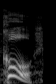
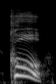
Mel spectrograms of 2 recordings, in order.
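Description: First: High, flat mock "cool"; deadpan cool. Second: Much higher, louder mock "Cool."; gleeful cool. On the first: Retelling a killer's reaction, mock unbothered "Cool". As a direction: toss off "Cool" like nothing happened. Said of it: "she was like". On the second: Imagining the killer's glee at a death, high mock chirp. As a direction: chirp "Cool" with delight before catching yourself. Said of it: "she'll be like".

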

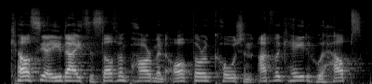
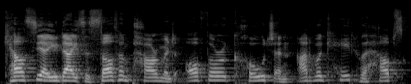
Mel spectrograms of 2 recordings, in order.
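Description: The two takes are said the same way.

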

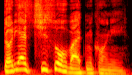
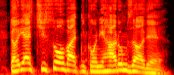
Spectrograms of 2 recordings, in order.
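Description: First: Rising outburst. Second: High, loud furious yell; loud shout. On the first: Jeff confronting Tyler, first take, held back. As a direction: start to lose it, not yet yelling. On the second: Jeff screaming at Tyler, repeating the question, full shout. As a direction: explode at him. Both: A narrator's reading. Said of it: "جف فریاد بلندی زد".

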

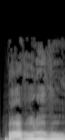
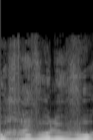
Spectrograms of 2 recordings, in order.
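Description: First: Voix de pub enjouée; lance-le comme une réclame; slogan publicitaire. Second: Said in the usual way. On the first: Shown as a demonstration. (slogan de pub joyeux) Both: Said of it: "en faire une punchline efficace".

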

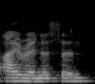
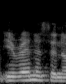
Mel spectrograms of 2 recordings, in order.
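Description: First: Irenesen opened like "eye": eye-REN-uh-sen; anglicized pronunciation. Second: Irenesen opened with a short "ih": ih-REN-uh-sen; short-i pronunciation. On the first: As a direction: begin Irenesen with a long English "I". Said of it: "an anglicized version of it". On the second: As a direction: begin Irenesen with the vowel of "it". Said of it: "do you pronounce your own name". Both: Shown as a demonstration.

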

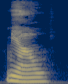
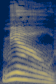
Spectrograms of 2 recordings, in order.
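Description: First: High, loud imitated meow; cat's meow. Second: Very high, loud shouted meow. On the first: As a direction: mew like a cat. Character imitates a cat for pupil. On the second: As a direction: yowl it out like a cat. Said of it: "shouted Gunhild". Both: A narrator's reading.

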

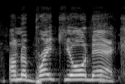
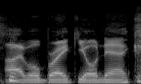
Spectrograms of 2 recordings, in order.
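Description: First: Loud, higher barbarian bellow. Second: Low, soft, slow modulated threat; voice modulator. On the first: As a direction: bellow the threat like a brute. Threatening Green Goblin. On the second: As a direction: drop low and slow like a voice changer. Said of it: "That's what the voice modulator says". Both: Pretend.

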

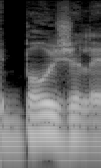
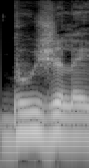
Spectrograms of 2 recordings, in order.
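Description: First: "Beaujolais" with first syllable as "bo": BOH-zhuh-lay; corrected Beaujolais. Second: "Beaujolais" with first syllable as "boo": BOO-zhuh-lay; mispronounced Beaujolais. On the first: Co-host correcting the host's wine pronunciation, "Beaujolais" said BOH-zhuh-lay. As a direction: say "Beaujolais" opening on a long "oh" vowel. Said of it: "not Beaujolais, Beaujolais". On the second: Co-host mimicking the host's wine error, "Beaujolais" said BOO-zhuh-lay. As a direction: say "Beaujolais" wrongly, opening on an "oo" vowel. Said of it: "First of all, not Beaujolais".

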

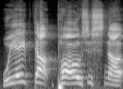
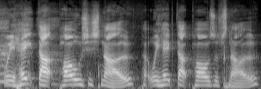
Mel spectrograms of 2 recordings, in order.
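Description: First: Loud, high South London woman; first try at a South London voice; South London accent. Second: A light South London woman's voice; second attempt at a South London accent. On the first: Acted. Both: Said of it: "you do the voice for her".

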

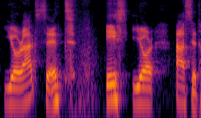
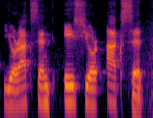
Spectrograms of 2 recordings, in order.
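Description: First: Slow, careful "asset" with no k sound; "asset" said cleanly as "ASS-et", measured pace; corrected retake. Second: "asset" slips out as "akset". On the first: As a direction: say it again slowly, getting "asset" right. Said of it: "Let me say it again". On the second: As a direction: stumble on "asset", adding a k sound like in "accent". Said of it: "Sorry, asset". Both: Real, not acted.

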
